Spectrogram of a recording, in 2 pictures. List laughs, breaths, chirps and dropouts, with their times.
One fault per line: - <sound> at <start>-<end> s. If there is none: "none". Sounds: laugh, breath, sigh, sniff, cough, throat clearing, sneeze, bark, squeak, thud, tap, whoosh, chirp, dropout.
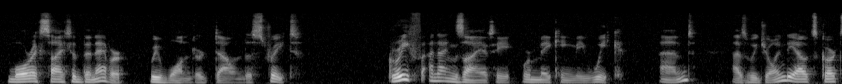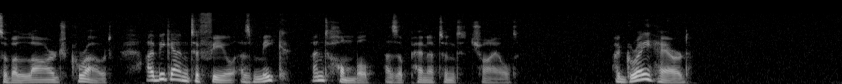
none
